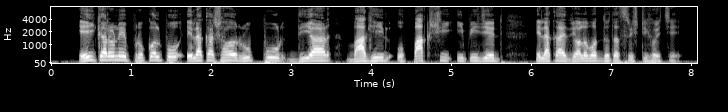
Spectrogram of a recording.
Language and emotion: Bengali, neutral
